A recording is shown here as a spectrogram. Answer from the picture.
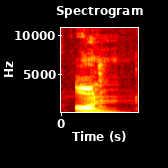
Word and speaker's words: Onn: All right, so I got for you this symbol, and it represents the letter O, and it's pronounced on. and it's spelled with two N's actually, and it represents the gorse, which is a flowering plant.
